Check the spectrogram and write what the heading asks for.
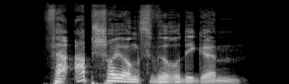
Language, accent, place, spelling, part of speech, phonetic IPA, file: German, Germany, Berlin, verabscheuungswürdigem, adjective, [fɛɐ̯ˈʔapʃɔɪ̯ʊŋsvʏʁdɪɡəm], De-verabscheuungswürdigem.ogg
- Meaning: strong dative masculine/neuter singular of verabscheuungswürdig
